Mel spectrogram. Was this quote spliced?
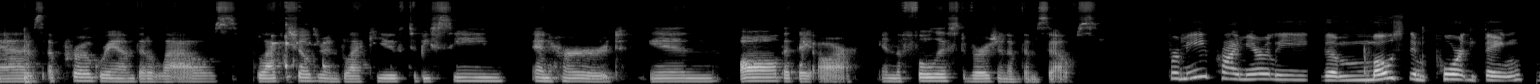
no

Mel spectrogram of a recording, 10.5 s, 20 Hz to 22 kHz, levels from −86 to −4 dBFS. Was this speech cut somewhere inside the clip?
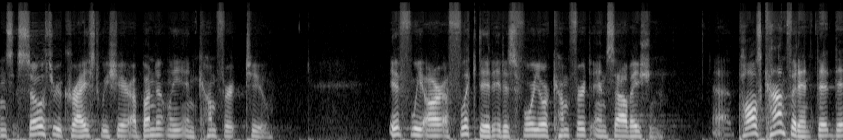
yes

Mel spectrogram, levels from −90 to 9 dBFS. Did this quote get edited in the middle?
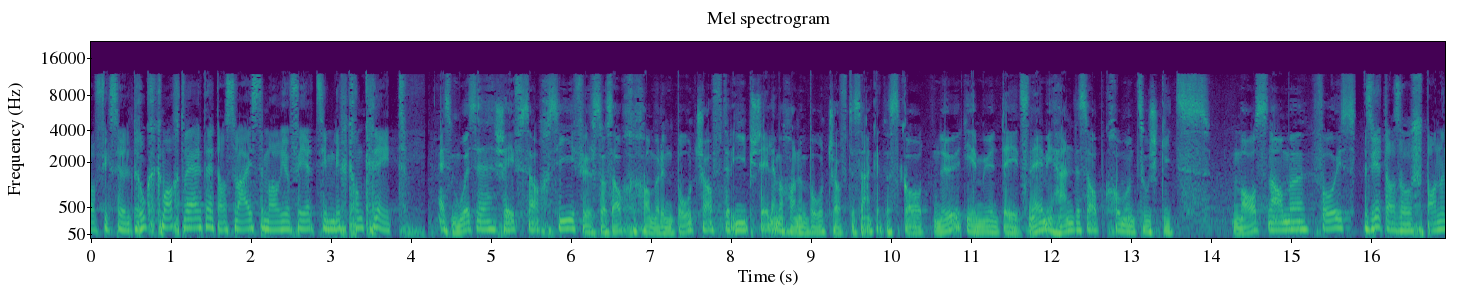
yes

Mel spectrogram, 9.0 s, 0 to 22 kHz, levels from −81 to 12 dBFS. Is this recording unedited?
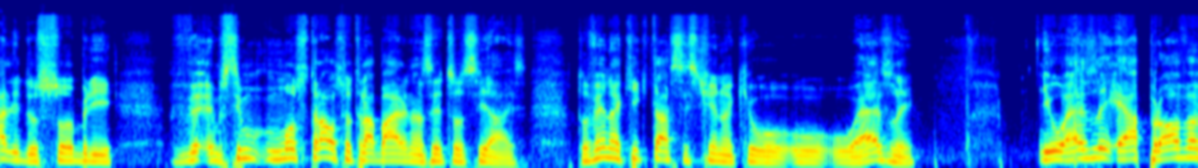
yes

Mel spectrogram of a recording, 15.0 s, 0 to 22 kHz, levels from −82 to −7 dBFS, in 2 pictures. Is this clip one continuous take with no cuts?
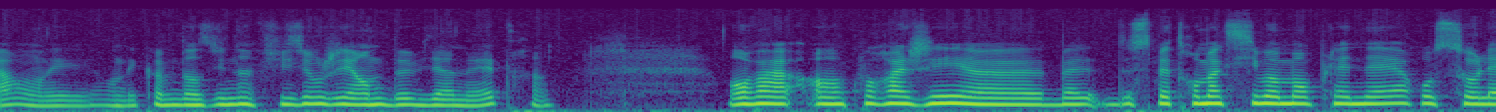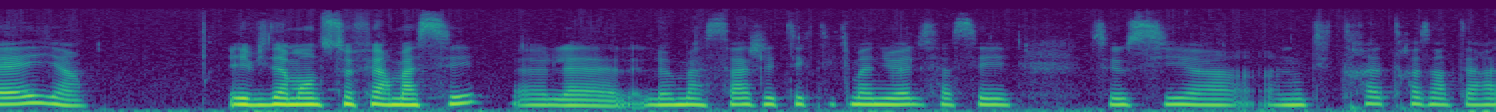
yes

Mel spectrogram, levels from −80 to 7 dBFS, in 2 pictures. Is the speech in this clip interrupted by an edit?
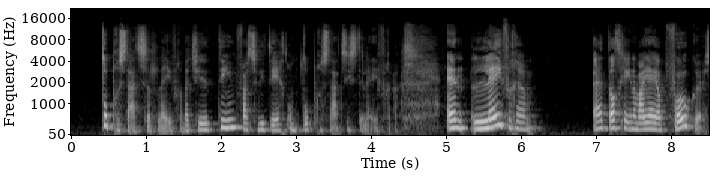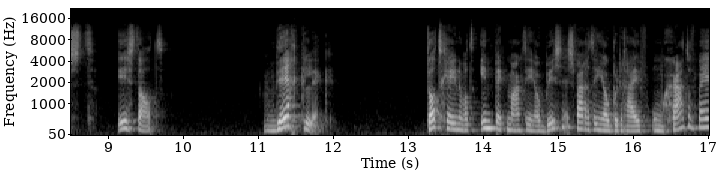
no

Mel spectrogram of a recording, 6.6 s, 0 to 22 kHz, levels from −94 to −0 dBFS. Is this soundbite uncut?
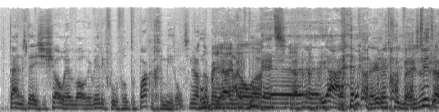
no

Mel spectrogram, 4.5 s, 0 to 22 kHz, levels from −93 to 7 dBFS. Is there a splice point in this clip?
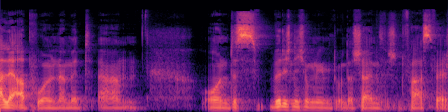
no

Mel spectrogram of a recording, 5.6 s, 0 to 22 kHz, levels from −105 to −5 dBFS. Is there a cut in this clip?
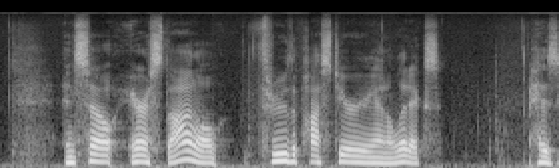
no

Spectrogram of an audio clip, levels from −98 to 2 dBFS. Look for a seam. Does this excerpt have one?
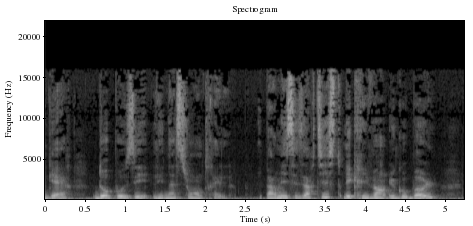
yes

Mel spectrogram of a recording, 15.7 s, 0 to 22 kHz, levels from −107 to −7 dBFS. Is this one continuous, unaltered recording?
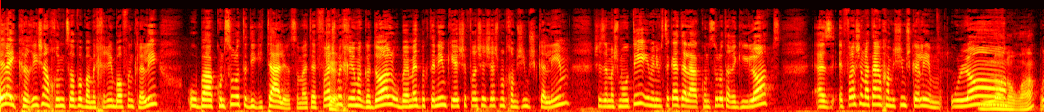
yes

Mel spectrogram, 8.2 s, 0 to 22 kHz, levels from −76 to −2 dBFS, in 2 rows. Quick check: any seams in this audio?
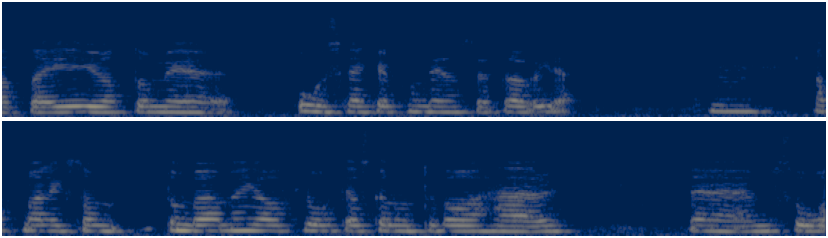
no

